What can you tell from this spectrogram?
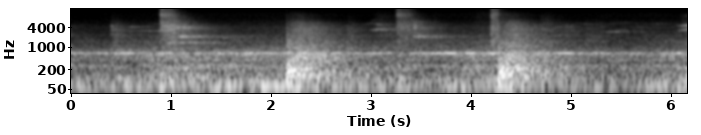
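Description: A 3.5-ton belt (friction) drop forging hammer working hot stock: four heavy blows and metallic clanks about a second apart, over a steady hum.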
